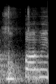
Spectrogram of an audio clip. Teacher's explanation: 안눌림 예사 소리와 안눌림 예사 소리가 만나면 뒤에 된 소리로 바뀝니다. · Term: 된 소리 되기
